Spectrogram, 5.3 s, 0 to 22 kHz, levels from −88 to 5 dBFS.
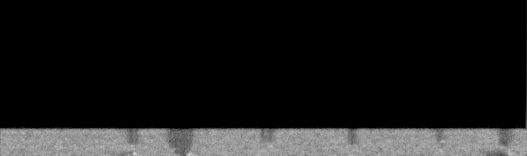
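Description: From start to finish the speech sounds rough, muffled and warbly, with nothing above about 3.8 kHz. This is tandem speech coding. The signal passed through AMR-NB at 6.7 kbit/s, then G.711 A-law at 64 kbit/s, then G.726 at 32 kbit/s. That means two lossy speech coders in a row, and the second one had to work on audio the first had already degraded. Their errors compound into a harsher, duller result than either coder would produce alone.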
